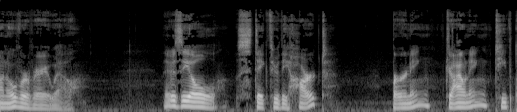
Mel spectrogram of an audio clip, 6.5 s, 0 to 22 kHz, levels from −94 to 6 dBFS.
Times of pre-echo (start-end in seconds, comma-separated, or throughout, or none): none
